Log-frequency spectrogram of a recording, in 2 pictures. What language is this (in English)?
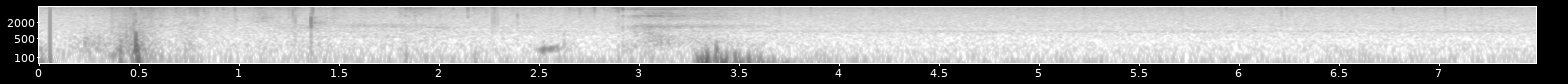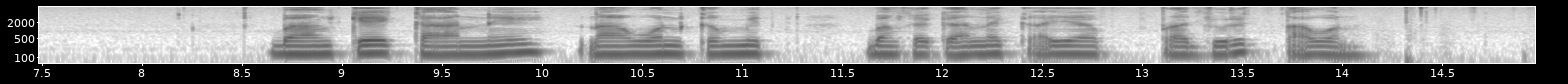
Javanese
